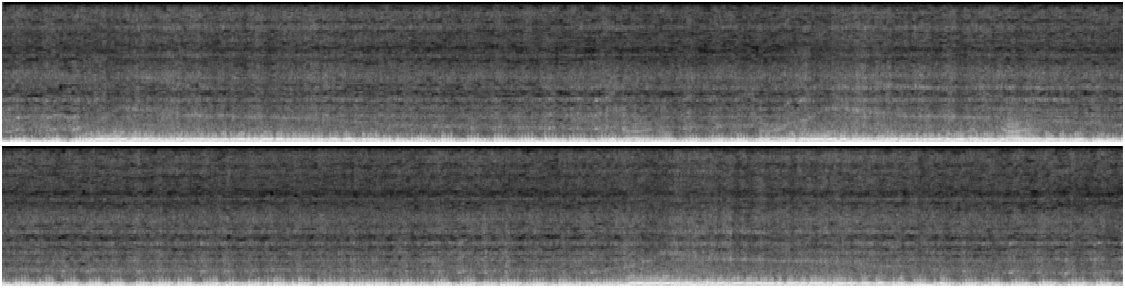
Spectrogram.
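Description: A motorcycle engine idles loudly and blips its revs a few times, dropping back each time, with someone speaking briefly over it.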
